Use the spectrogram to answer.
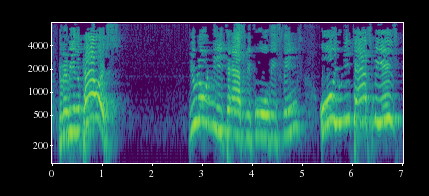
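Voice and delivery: very high, impassioned appeal; exasperated royal pleading. Retold or imitated. King urging his son to come home, high impassioned pleading. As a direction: plead at a high pitch, exasperated with your child.

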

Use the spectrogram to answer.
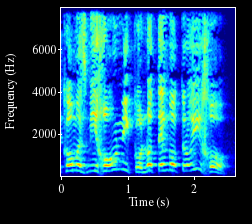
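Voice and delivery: very high, loud, fast protest; bewildered mother. Acted. Mother protesting to the doctor, very high and fast. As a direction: insist he is your only son.

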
